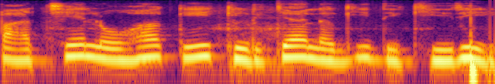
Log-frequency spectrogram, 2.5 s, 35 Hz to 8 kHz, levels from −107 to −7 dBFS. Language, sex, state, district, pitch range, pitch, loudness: Rajasthani, female, Rajasthan, Nagaur, 165-205 Hz, 180 Hz, -17 LUFS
